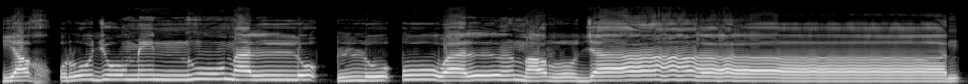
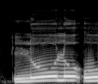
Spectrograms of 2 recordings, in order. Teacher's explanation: حمزہ کے اوپر جو پیش ہے اس کو لمبا بھی نہیں کرنا، اور پچھلے حمزہ کو جھٹکے کے ساتھ پڑھنا ہے۔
